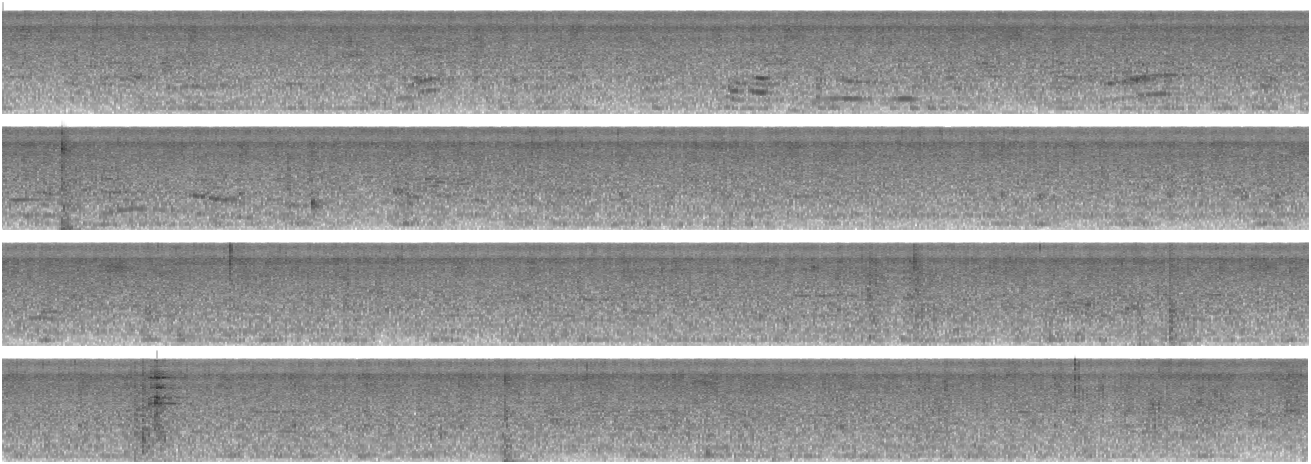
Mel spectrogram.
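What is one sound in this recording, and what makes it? Vegetables sizzle steadily in a hot pan.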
